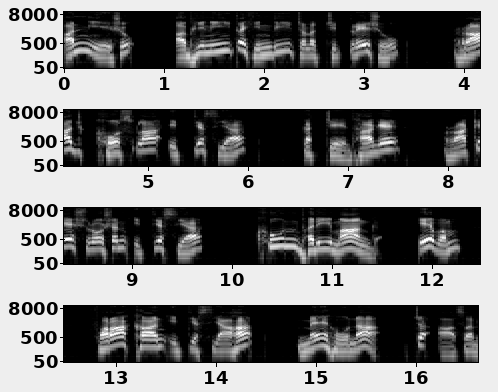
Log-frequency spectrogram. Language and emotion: Sanskrit, neutral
